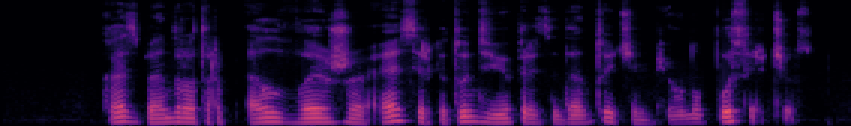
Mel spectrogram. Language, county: Lithuanian, Kaunas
